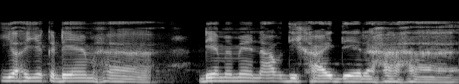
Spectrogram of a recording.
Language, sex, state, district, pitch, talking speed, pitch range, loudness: Hindi, male, Jharkhand, Palamu, 140 Hz, 145 wpm, 130-155 Hz, -16 LUFS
